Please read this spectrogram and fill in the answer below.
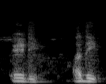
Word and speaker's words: Adi: Adi. ADI. Adi. It's Adi. Pronunciation is Adi, sir.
